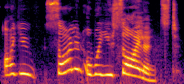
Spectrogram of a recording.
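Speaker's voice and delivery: high, loud, slow interrogation; slow, ringing challenge; dramatic demand. Acted. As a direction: draw it out with theatrical weight. Mock dramatic demand of colleague.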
